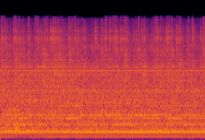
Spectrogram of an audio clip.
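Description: A cutter whirs as it mills into metal.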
